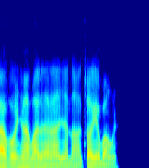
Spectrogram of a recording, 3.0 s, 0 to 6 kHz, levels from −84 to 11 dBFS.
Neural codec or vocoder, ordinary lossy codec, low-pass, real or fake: autoencoder, 48 kHz, 32 numbers a frame, DAC-VAE, trained on Japanese speech; none; 5.4 kHz; fake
